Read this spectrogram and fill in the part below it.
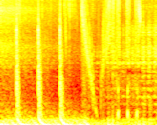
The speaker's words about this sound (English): We need to do a test of all our sounds. Are you ready? Are you ready? Ready? Testing the kicks.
